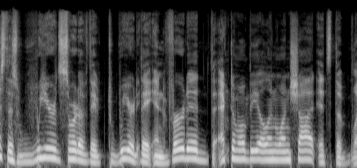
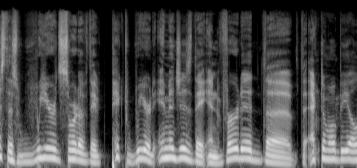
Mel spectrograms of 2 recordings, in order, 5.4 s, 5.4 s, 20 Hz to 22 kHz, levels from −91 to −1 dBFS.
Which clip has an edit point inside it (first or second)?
first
